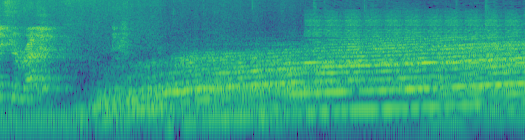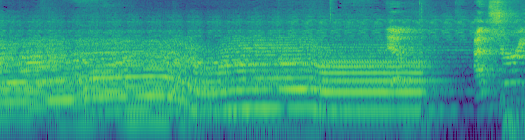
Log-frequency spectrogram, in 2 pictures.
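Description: Electronic tones play through loudspeakers, gliding up and then holding steady.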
